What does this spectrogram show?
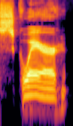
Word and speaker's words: Squire: Uh the man's name is George Square. Uh it is spelled Squire, but he swears it's pronounced Square.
